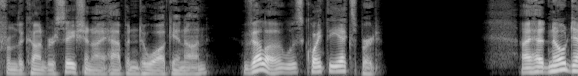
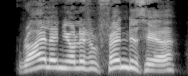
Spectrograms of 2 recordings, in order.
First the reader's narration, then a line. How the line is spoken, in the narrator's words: Horace shouted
